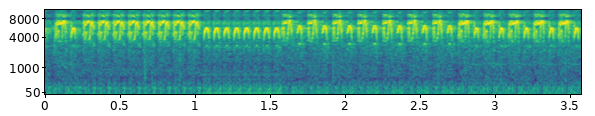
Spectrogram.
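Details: Sogon bird song: a fast, steady stream of high, sharp chirps, about two per second, running unbroken throughout, with a faint low hum underneath.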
